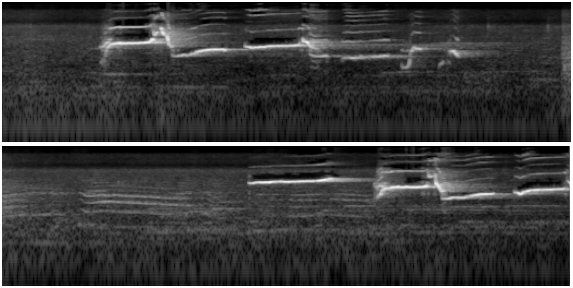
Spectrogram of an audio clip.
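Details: Oriental magpie-robin singing as a lure meant to stir rivals and silent birds into song: ringing whistled notes that slide and leap, a softer chattering passage in the middle, then another bright whistled phrase.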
